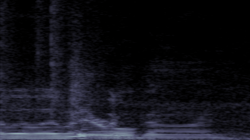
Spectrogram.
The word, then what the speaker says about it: Theralgon: Think of feral gone.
